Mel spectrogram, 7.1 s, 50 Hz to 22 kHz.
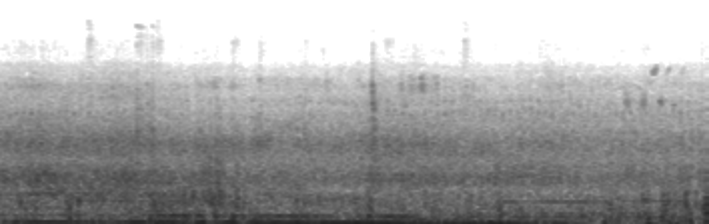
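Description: Engine of a 2006 Ford F-450 bucket truck running and driving the ETI aerial lift's hydraulics, a steady low hum that drops away about five and a half seconds in.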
